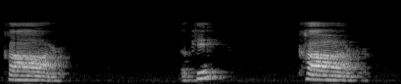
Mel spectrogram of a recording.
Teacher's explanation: and R in the end is silent · whenever r comes immediately after a vowel, it almost takes the sound of the vowel itself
